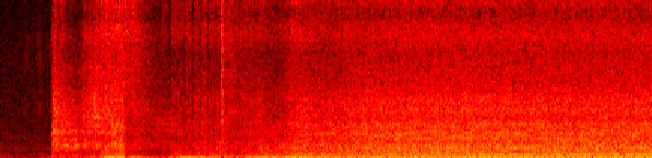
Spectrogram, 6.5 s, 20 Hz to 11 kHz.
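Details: 1970 Mercury Cougar after repairing a broken engine wiring harness, key start: short crank, fires and briefly stumbles, then settles to smooth steady idle; normal start and idle.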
